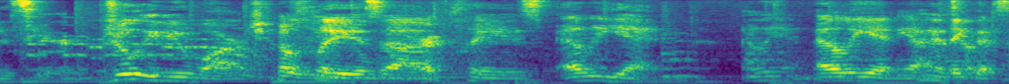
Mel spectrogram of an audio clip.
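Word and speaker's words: Eleen: them down, and then they pronounced them not at all how I would expect to like it seeing them written down. Eliane is spelled E-L-E-E-N. Ooh, not how I would have guessed to say exactly.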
